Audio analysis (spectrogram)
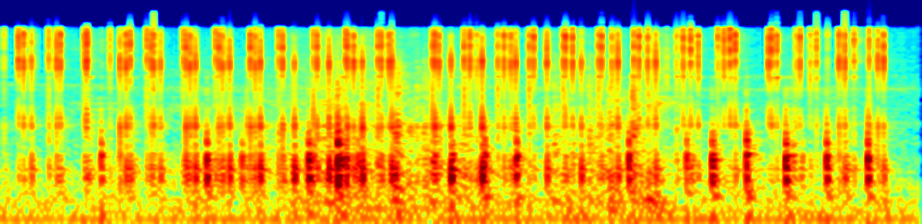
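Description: Long nails rapidly tap and scratch a small, hollow, empty yellow ribbed ceramic cup lying on its side, working over its labelled bottom and ribbed side. Dozens of quick, bright, clicky taps with a slight hollow mid-range knock die away almost at once, mixed with dry scratching and rasping over the ribs.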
